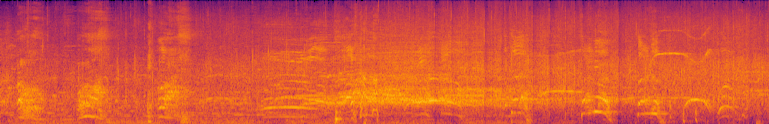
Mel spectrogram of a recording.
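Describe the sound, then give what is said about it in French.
An audience applauds and cheers, with clapping that swells into a loud, sustained roar of hands, scattered whoops and crowd noise, while several people talk and call out over it. “On peut l'applaudir.”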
